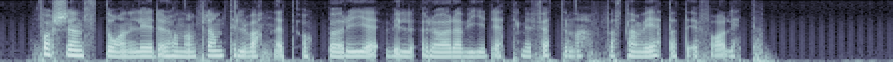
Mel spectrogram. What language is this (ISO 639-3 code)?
swe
